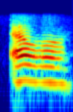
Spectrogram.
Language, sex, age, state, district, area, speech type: Bodo, female, 30-45, Assam, Kokrajhar, rural, conversation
